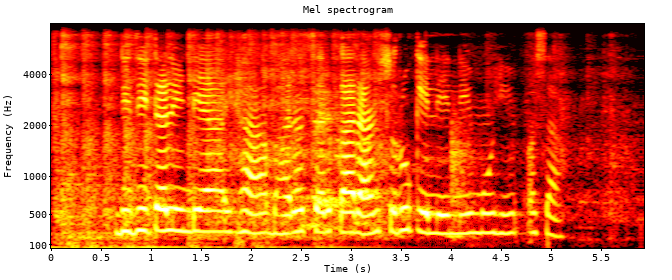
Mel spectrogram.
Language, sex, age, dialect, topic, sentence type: Marathi, female, 18-24, Southern Konkan, banking, statement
